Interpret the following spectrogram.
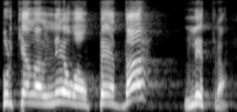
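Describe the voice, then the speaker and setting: High-voiced preacher in a hall. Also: male voice, animated, slow. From Brazil. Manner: storytelling, asks the audience questions. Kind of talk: sermon.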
